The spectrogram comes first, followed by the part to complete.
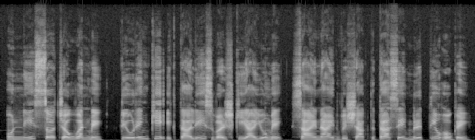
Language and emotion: Hindi, neutral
